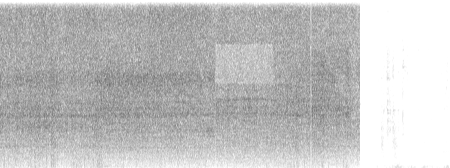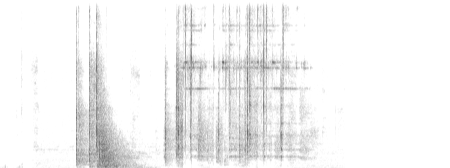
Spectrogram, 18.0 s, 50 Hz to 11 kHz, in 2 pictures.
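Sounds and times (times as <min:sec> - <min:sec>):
loud knock: 0:10.5 - 0:12.1
door lock clicking and jingling: 0:11.6 - 0:15.2.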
